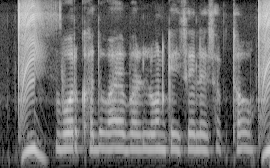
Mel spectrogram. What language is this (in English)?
Chhattisgarhi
